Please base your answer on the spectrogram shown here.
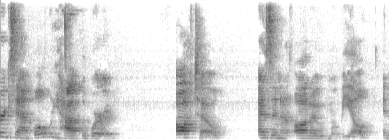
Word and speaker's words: auto: For example, we have the word auto, as in an automobile, in English, but in Spanish it's pronounced, the AU is pronounced more like OW. In Spanish, the word sounds more like auto.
